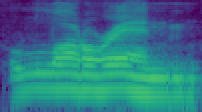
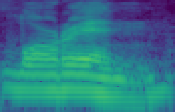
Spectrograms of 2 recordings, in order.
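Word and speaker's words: Laurent: this i'm so sorry it's lauren with a t at the end but i actually looked this up on youtube i think it's lauren it's french so the t is silent uh but it's loren or something like that i apologize if i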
